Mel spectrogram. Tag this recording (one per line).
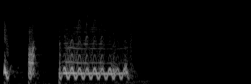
Machinery
Mechanical
Ambient
Machine
running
